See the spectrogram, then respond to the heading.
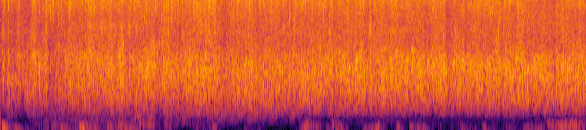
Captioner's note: audience applause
